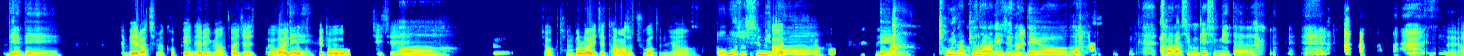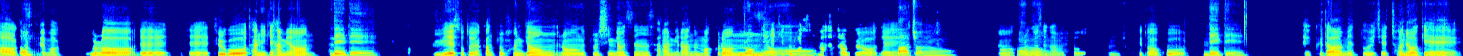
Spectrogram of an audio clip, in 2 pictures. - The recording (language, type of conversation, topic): Korean, unstructured, 하루 중 가장 행복한 순간은 언제인가요?
- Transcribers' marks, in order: tapping; laugh; laughing while speaking: "잘하시고 계십니다"; laughing while speaking: "아"; laugh; other background noise; unintelligible speech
